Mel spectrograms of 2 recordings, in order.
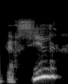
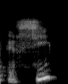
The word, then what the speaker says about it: persil: moi jouons un dimanche je dirais jamais persil je dirais persie ils voient ce mot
